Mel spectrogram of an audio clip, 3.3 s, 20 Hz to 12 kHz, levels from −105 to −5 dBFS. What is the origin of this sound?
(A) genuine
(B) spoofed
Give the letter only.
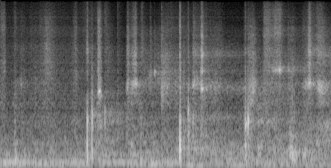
B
